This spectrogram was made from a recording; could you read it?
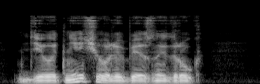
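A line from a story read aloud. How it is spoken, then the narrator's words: Exclaiming through laughter. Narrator (Russian): вскричал сквозь смех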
